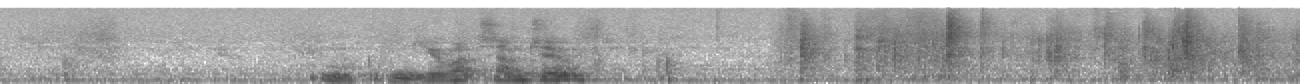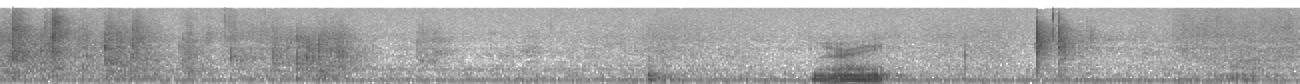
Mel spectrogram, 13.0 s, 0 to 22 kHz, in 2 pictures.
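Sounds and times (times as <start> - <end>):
cat crunching treats: 4.0 - 8.8.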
